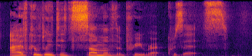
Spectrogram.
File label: interviewee female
